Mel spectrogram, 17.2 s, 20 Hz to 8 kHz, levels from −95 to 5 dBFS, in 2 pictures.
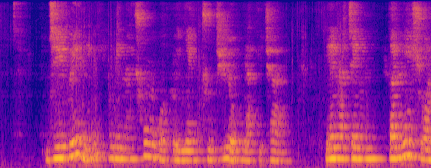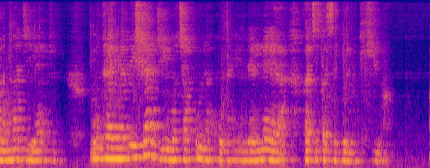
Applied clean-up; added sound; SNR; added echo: neural separator model SepFormer DNS4.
